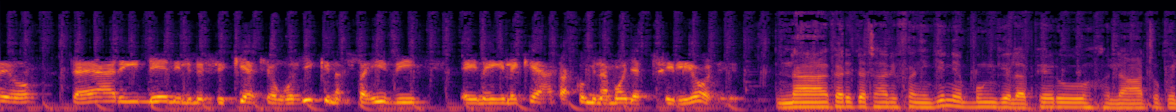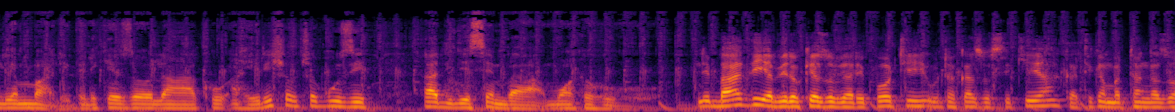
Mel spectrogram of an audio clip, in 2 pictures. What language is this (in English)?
Swahili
